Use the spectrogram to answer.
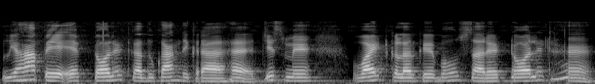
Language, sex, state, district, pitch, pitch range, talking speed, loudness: Hindi, male, Jharkhand, Garhwa, 165 Hz, 155-175 Hz, 170 wpm, -19 LUFS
